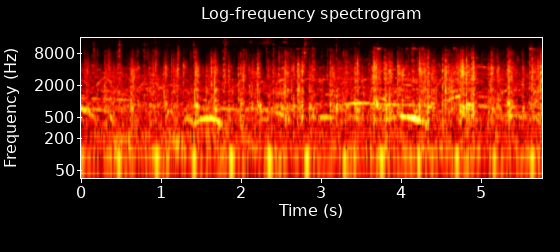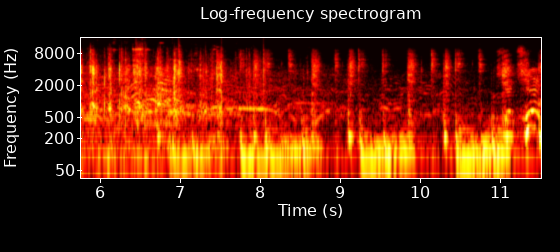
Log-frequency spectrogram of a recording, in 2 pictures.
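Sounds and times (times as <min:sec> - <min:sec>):
heavy Clydesdale horses' hooves clip-clopping over pavement: 0:00.0 - 0:08.7
loud outdoor crowd with chattering voices around a stadium: 0:00.0 - 0:11.5.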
